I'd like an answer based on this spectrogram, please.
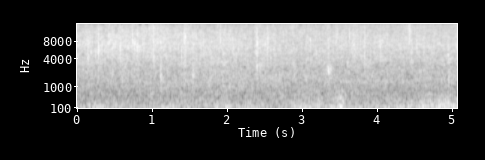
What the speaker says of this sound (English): It is raining so hard.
